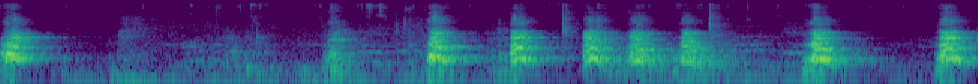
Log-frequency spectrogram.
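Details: Rottweiler puppy barking at a trolley bag: a volley of loud barks, several in quick succession, with uneven pauses and a last sharp bark after a short gap.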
